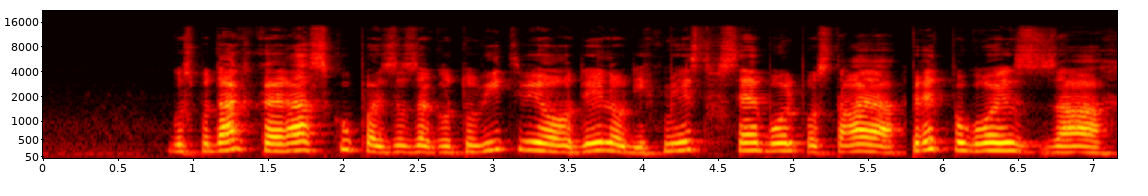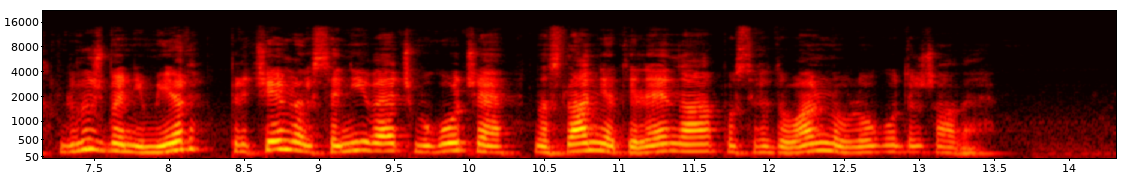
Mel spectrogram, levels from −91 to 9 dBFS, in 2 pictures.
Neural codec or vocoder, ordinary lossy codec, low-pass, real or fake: vocoder, 48 kHz, 128 mel bands, Vocos; AAC, 96 kbps; 14.4 kHz; fake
